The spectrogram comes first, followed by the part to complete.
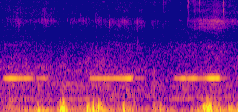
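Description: A vehicle's reversing alarm beeping faintly, a single steady high tone repeating a little under once a second, with soft low thuds alongside.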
